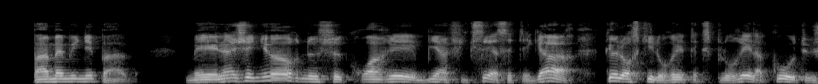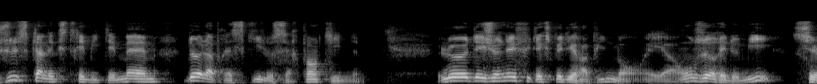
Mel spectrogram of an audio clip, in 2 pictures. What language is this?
French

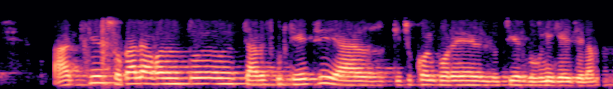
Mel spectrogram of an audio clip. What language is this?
Bangla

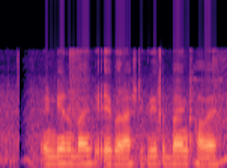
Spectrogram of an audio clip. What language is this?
Bhojpuri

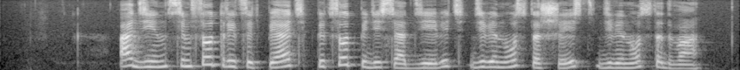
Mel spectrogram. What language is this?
Russian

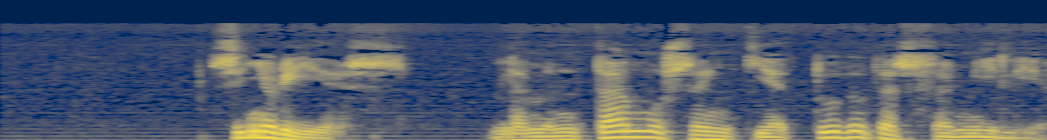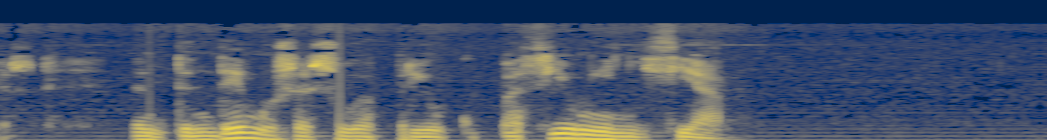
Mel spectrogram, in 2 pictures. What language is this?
Galician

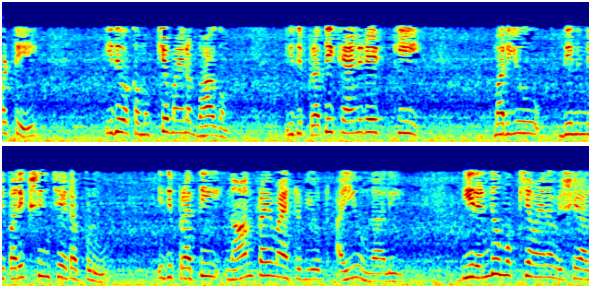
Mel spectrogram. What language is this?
Telugu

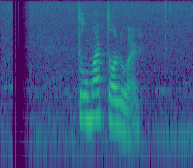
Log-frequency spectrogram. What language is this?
Bangla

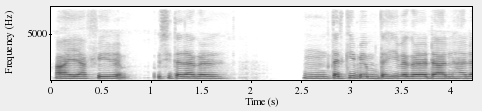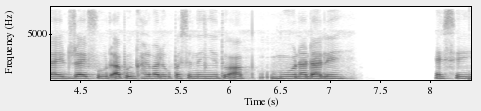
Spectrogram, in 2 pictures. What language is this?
Urdu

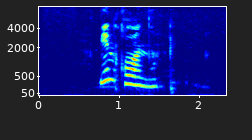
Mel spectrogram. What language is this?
Bashkir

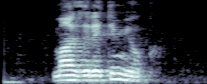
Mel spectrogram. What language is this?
Turkish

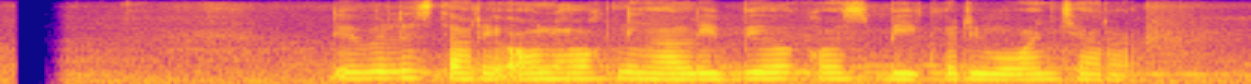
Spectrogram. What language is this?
Sundanese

